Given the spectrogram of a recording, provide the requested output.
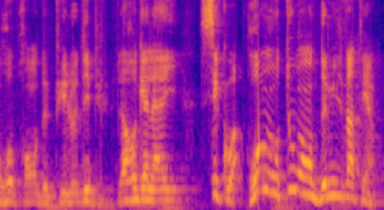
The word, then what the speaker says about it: ROG Ally: Ouais, ça se prononce ROG Ally.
